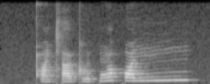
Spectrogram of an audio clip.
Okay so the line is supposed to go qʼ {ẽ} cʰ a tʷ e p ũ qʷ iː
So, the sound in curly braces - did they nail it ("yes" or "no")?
yes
